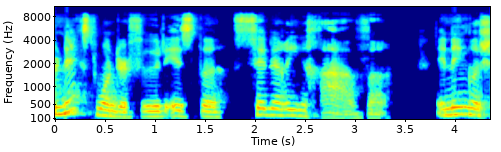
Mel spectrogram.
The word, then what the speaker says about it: céleri rave: Our next wonder food is the céleri rave. In English, it's called celery root. It's pronounced céleri rave.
